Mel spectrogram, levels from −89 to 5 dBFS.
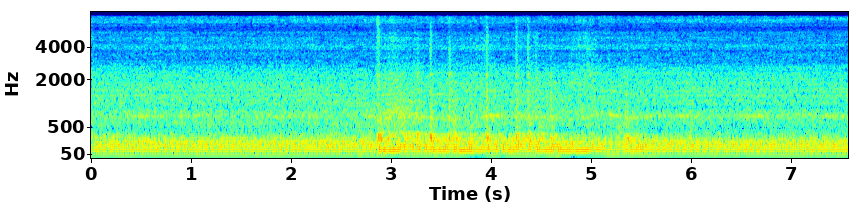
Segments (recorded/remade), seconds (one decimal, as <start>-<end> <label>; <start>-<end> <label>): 0.0-7.6 recorded

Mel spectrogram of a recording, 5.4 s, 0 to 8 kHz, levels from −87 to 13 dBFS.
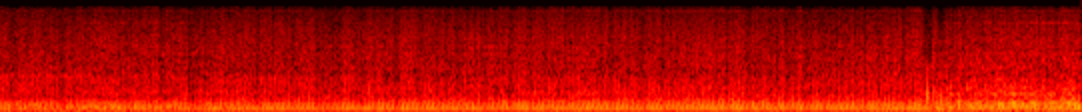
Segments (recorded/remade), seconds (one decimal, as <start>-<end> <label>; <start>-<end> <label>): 0.0-1.2 remade; 1.2-4.4 recorded; 4.4-5.4 remade

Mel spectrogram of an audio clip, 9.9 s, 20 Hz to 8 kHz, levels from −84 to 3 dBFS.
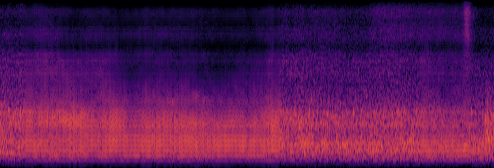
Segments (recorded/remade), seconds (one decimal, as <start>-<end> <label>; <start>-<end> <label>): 0.0-0.5 recorded; 0.5-5.6 remade; 5.6-8.4 recorded; 8.4-9.4 remade; 9.4-9.9 recorded

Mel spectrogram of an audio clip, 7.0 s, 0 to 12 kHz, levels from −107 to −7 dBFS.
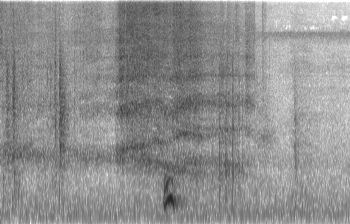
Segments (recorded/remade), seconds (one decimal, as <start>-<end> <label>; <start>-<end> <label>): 0.0-0.8 remade; 0.8-5.0 recorded; 5.0-7.0 remade

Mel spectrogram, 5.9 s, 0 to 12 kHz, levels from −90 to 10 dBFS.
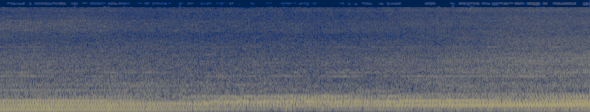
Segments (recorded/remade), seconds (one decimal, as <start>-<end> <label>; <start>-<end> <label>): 0.0-1.9 recorded; 1.9-4.0 remade; 4.0-5.9 recorded

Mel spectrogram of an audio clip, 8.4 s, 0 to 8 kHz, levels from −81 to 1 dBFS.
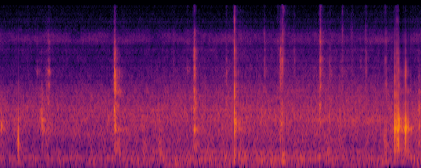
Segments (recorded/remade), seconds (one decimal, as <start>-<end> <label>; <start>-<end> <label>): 0.0-8.4 remade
